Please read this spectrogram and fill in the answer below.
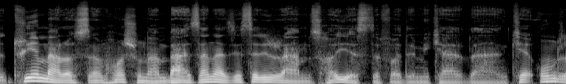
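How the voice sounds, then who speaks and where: Speaking at a fairly slow pace, a man with a very deep, low voice swings his pitch very widely over noticeable background noise. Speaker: podcast host. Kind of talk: solo history podcast narration.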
